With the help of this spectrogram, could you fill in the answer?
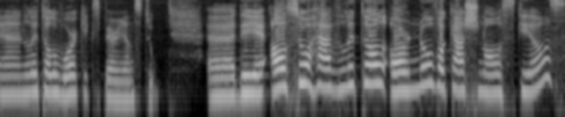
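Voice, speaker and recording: A woman with a Quebec accent, high in pitch, with ordinary pitch variation and a moderate pace, in a dry, close sound with no echo. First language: French. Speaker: professor. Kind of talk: conference presentation. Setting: conference room with interpreters. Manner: reading from a script.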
